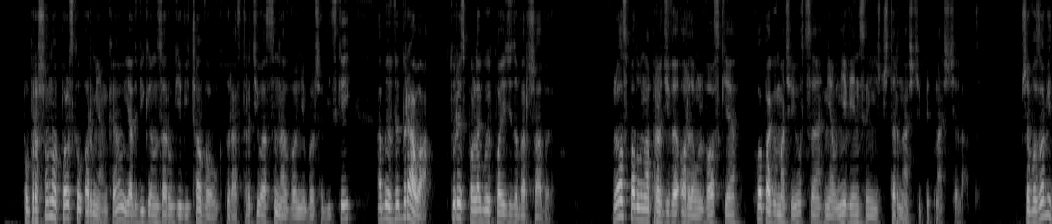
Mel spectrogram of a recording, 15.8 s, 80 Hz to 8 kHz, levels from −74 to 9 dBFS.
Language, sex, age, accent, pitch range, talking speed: Polish, male, 20-39, native, 105-150 Hz, 135 wpm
